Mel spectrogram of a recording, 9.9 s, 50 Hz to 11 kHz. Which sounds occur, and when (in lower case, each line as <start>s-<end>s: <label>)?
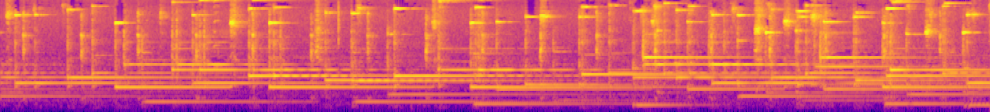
0.0s-9.9s: wind chime
9.6s-9.7s: clock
